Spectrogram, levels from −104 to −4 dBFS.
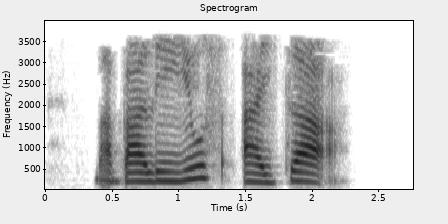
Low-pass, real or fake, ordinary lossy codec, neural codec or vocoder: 3.6 kHz; fake; MP3, 24 kbps; codec, 16 kHz, 8 kbps, FunCodec, trained on Chinese and English, 25 frames a second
